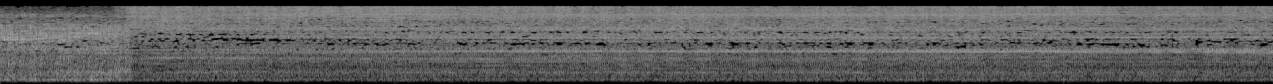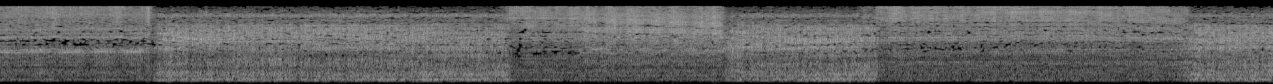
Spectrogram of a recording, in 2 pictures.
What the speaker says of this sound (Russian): ставим на болгарку на самые минимальные обороты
